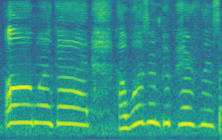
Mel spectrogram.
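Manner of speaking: overwhelmed new mother near tears; mother bawling as her baby cries; tearful. Retold or imitated. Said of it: "I just am bawling".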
